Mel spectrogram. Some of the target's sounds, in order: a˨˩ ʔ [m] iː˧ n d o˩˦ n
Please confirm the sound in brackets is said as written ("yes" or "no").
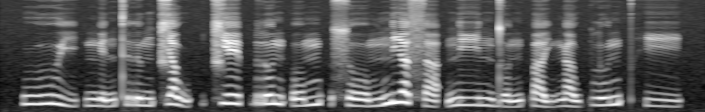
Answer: no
